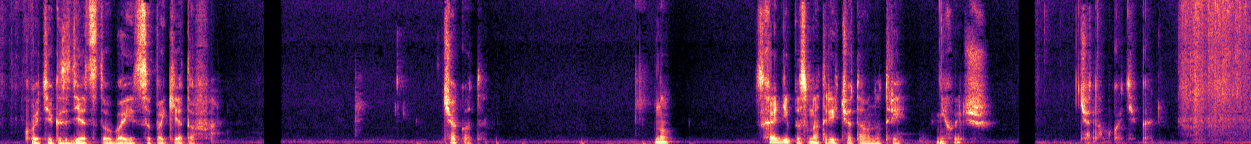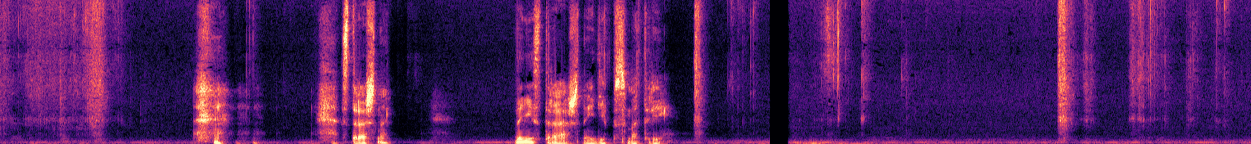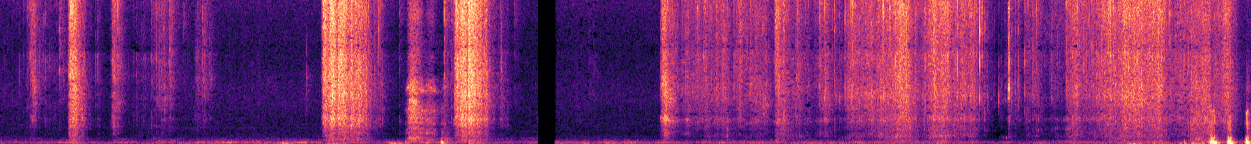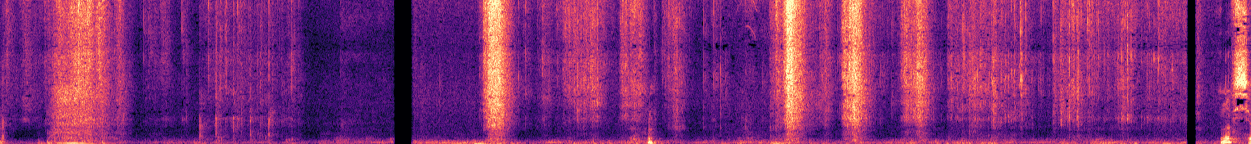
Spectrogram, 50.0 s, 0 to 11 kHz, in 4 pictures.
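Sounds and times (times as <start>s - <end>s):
plastic bag crinkling: 0.0s - 0.4s, 11.8s - 13.8s, 23.1s - 27.2s, 28.2s - 30.2s, 31.6s - 40.6s, 42.3s - 49.4s.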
